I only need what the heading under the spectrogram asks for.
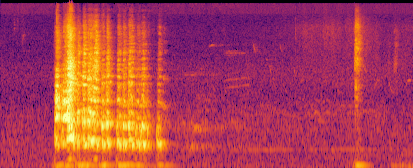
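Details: A turkey lets out a throaty, quickly pulsing gobble of roughly one second, then falls silent apart from a brief soft thump near the end.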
